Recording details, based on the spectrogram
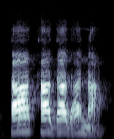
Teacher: त वर्ग के जो वर्ण होते हैं वो दंत होते हैं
